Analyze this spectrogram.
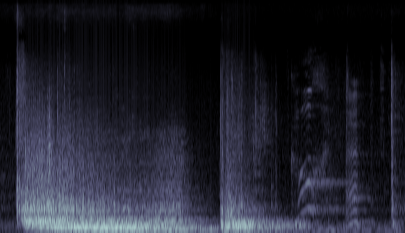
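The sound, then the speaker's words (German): Gunfire during a war scene in a stage play: two heavy booms, each with a long rumbling decay, the second about three seconds after the first. A voice is faintly heard afterward. “Schießen's schon wieder.”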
